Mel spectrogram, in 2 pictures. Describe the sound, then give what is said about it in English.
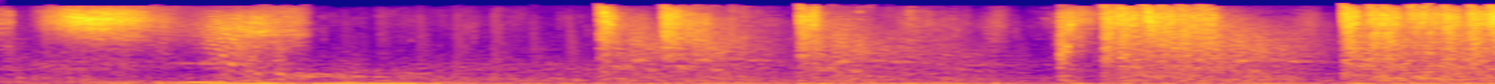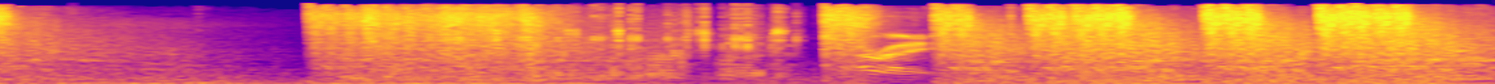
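Rifle gunfire in a video game: loud, rapid shots and booming blasts come in dense bursts separated by brief gaps. “Alright, we're gonna switch back to our rifle.”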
